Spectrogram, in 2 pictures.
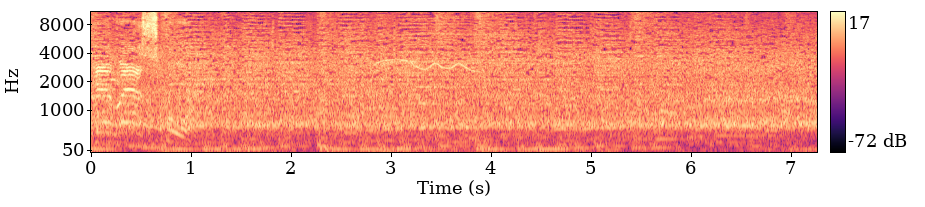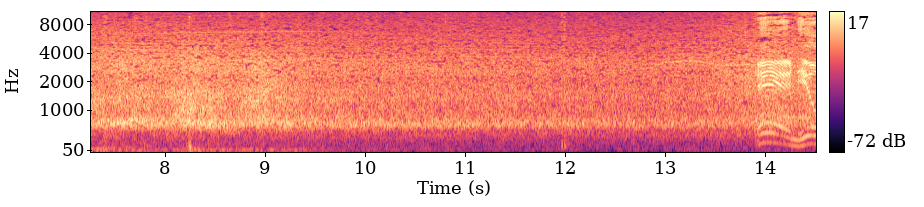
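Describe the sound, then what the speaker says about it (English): Steady stadium crowd roar from the NCAA 26 college football video game after a touchdown, a dense continuous buzz with tonal commentary-like voices over it and a brief swell of cheering near the end. "this crowd is buzzing after that last score"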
